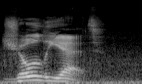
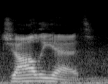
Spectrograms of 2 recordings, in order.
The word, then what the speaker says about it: Joliet: must say yeah and and it's Joliet Joliet Illinois not Joliet Joliet that's one that uh people get wrong often and let me tell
